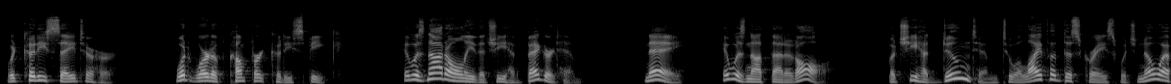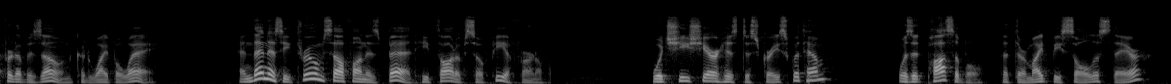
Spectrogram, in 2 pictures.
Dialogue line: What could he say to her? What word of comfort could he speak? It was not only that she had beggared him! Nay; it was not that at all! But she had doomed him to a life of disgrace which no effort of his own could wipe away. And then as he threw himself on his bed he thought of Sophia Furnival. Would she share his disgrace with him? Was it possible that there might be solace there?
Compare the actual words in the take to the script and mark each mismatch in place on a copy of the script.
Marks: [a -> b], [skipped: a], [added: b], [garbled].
What could he say to her? What word of comfort could he speak? It was not only that she had beggared him! Nay; it was not that at all! But she had doomed him to a life of disgrace which no effort of his own could wipe away. And then as he threw himself on his bed he thought of Sophia Furnival. Would she share his disgrace with him? Was it possible that there might be solace there?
